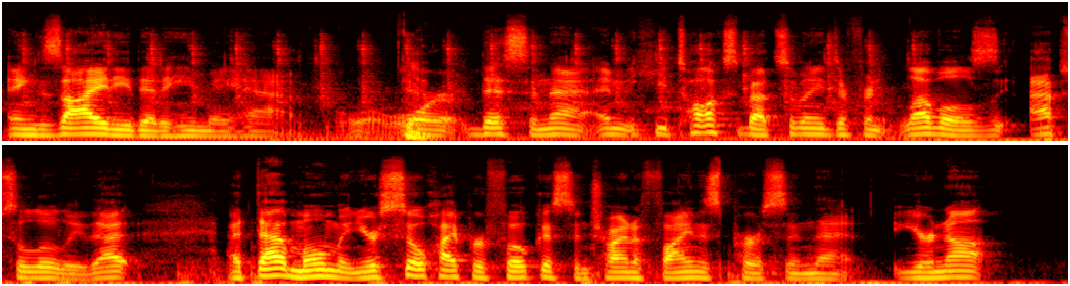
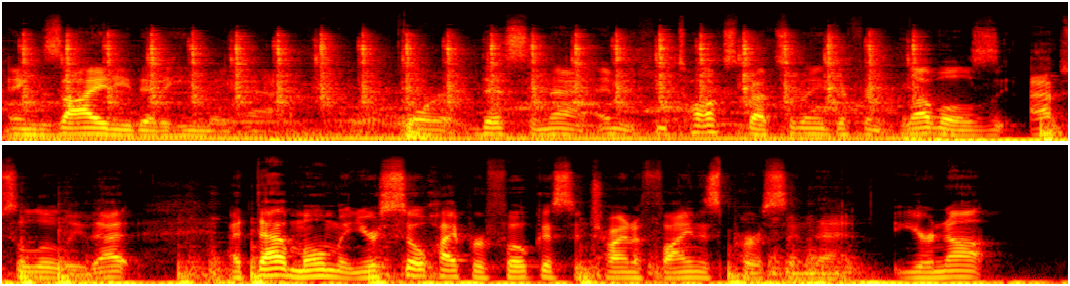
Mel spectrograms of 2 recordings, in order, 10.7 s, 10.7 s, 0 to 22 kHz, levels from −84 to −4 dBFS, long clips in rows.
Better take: first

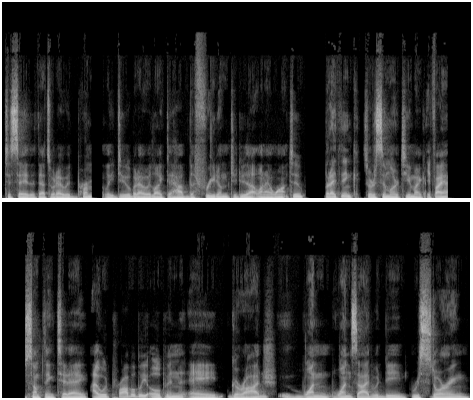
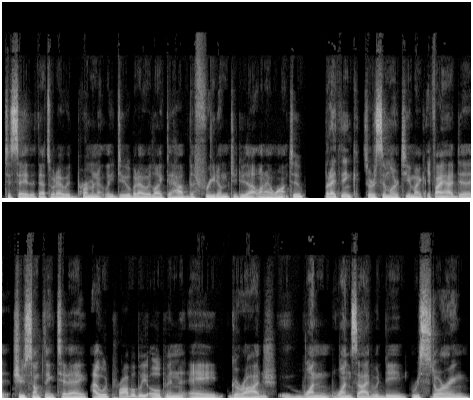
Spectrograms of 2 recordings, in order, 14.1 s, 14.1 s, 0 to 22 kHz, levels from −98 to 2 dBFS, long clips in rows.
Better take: second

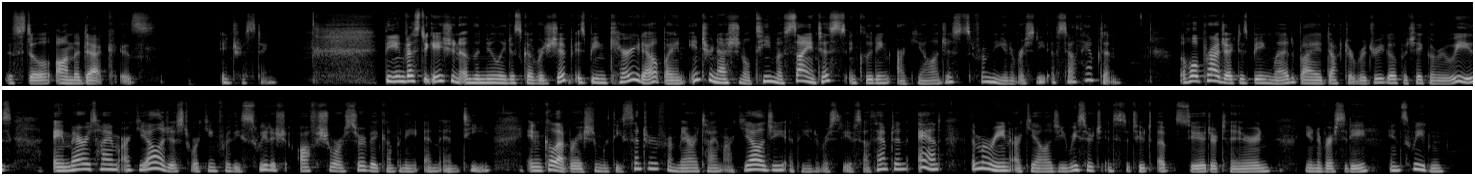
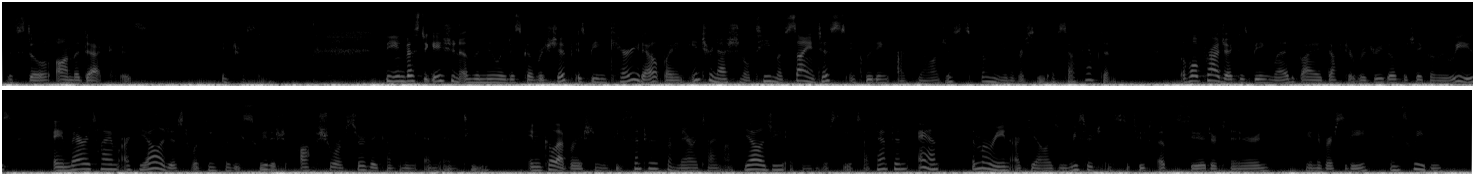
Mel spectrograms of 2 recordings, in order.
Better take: first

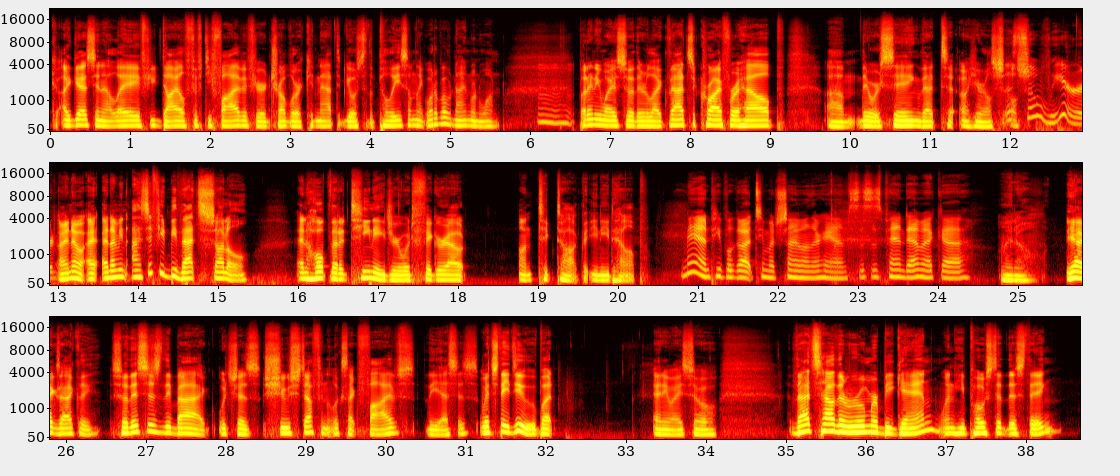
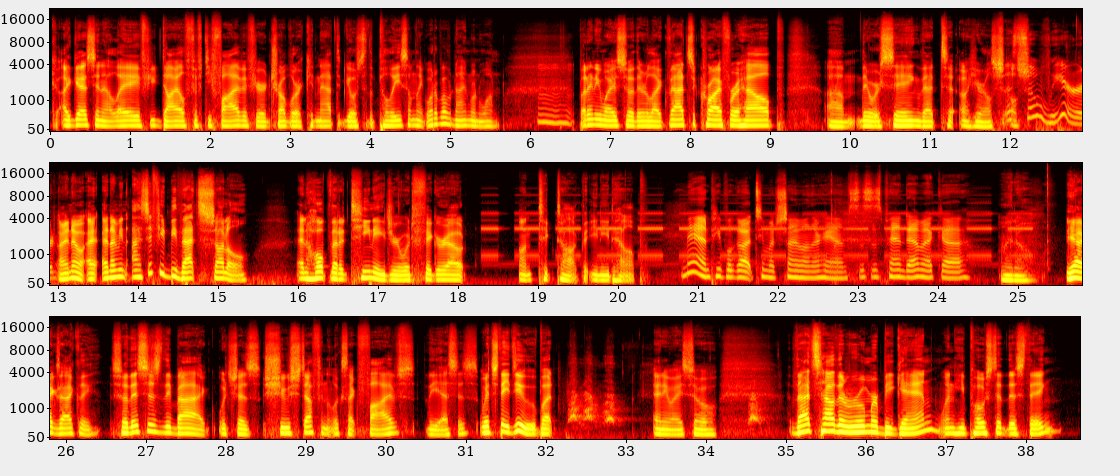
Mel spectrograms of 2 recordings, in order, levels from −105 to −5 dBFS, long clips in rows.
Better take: first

